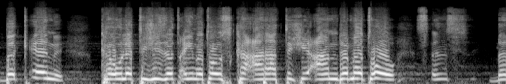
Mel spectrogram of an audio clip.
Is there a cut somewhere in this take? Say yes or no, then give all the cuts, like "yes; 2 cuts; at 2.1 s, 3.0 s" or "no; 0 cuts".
no; 0 cuts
